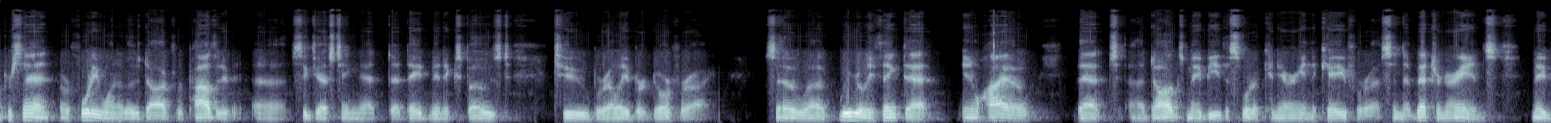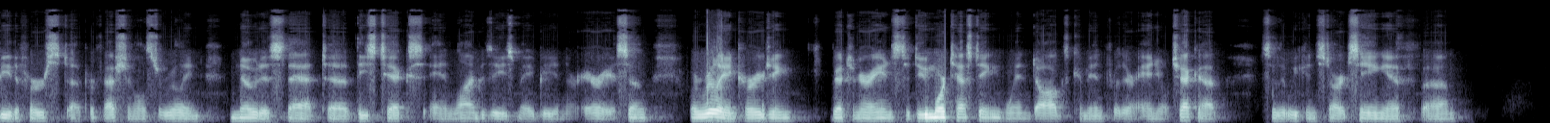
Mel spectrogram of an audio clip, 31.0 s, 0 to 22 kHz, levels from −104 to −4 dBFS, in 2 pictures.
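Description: At 1.19–1.21 s and again at 23.13–23.15 s, lost LE Audio frames leave brief gaps, which fits 20 ms of lost audio. The LC3 decoder fills each with a noisy, smeared copy of the preceding spectrum.

At 24.76 s a sudden gain jump lifts sound and background together by about 9 dB until 24.96 s, likely from a gain change applied without a ramp.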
